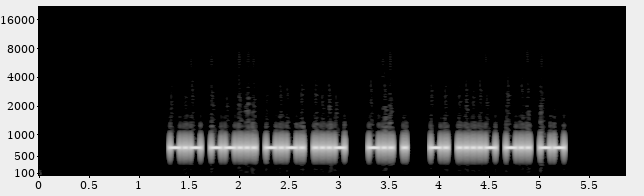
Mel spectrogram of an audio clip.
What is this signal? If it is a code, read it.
Morse code, heard as a keyed tone, about 36 wpm, 700 Hz. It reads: K7CV DE N4DM
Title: USA Callsign DE Callsign - 4 Characters - 35wpm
